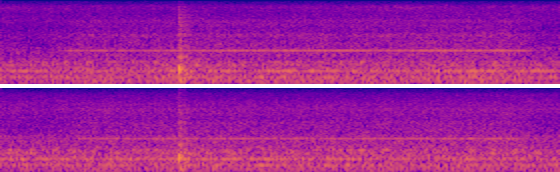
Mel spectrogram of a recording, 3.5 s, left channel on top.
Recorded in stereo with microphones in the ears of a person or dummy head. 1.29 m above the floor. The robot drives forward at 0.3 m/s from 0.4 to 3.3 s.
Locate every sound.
1.1 s a thud: 5° right (ahead or behind)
